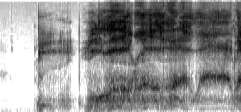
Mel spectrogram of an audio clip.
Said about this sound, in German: So, ich spüle mal kurz. Warte.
